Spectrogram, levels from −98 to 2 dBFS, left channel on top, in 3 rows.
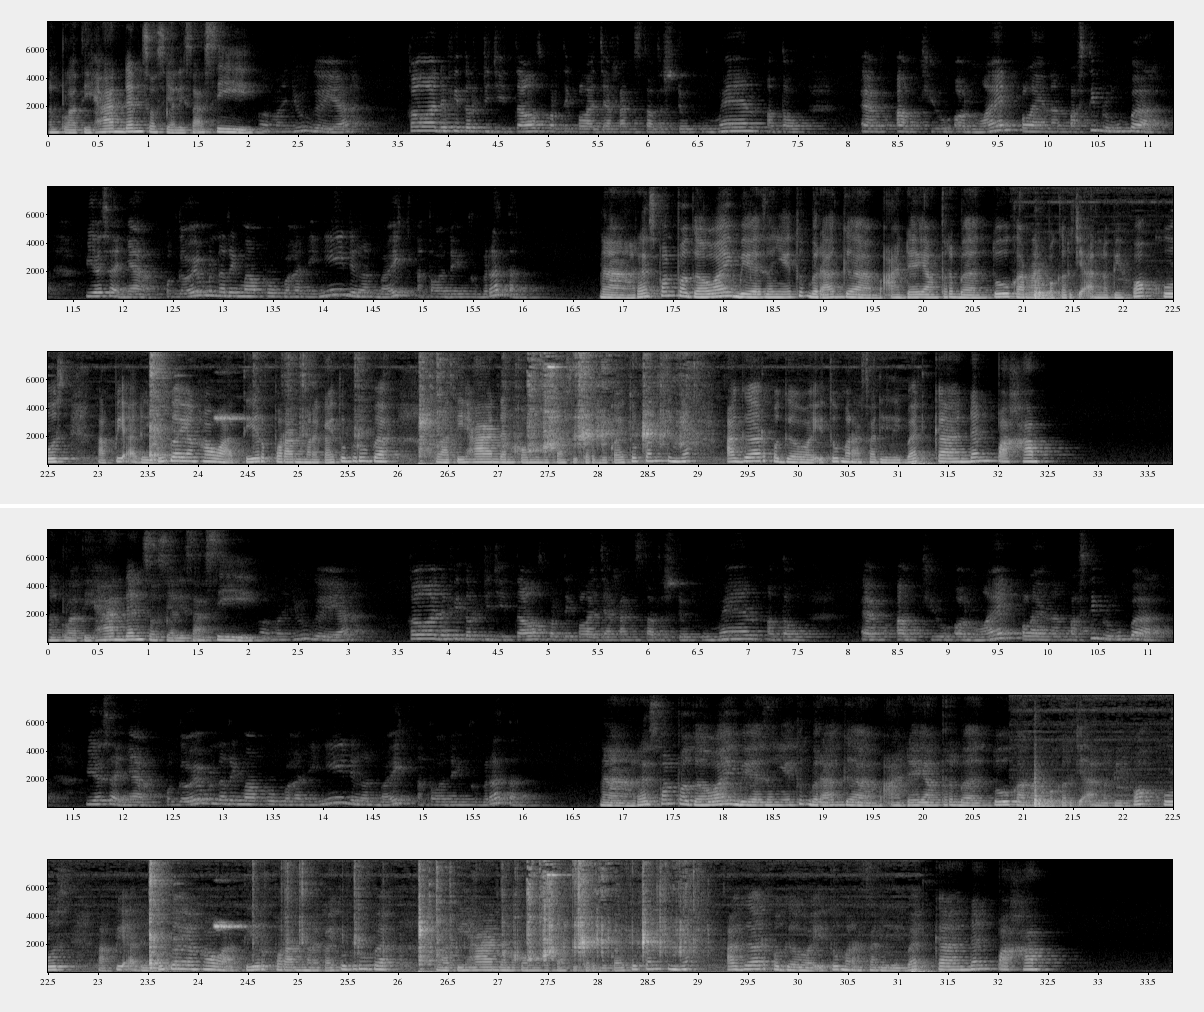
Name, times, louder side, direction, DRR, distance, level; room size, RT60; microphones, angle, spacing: voice 1, 0.0-2.1 16.8-32.4, left 3 dB, 80° left, 5 dB, 0.6 m, -34 dB
voice 2, 2.1-3.1 3.6-7.5 8.1-11.1 11.6-14.8 15.1-16.0, left 2 dB, 50° left, -1 dB, 2.1 m, -46 dB
sound 1, 20.9-31.2, right 3 dB, 85° right, 1.6 m, -39 dB
6.5 x 6.3 x 6.8 m, 0.79 s
head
